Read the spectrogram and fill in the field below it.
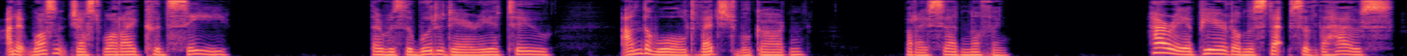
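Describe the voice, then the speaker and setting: Woman audiobook narrator, low voice, wry introspective first-person telling. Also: moderate pace, pauses often, darkish tone, no echo, studio quality.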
